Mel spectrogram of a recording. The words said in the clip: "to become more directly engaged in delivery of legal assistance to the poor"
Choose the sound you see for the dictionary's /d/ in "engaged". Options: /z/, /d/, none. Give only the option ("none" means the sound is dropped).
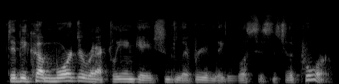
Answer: /d/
